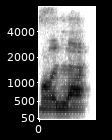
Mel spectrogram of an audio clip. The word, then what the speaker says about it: Demola: Demola. That's how pronounced in Nigeria.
